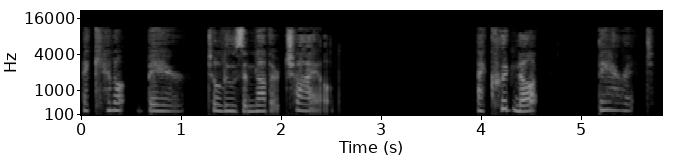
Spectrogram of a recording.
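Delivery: high, halting, close to tears; desperate mother barely holding together; anguished near-whisper. A narrator's reading. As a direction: plead in a high, strained voice with breaks. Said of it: "I whisper".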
